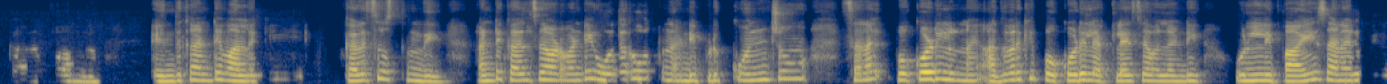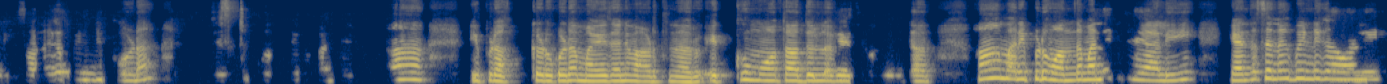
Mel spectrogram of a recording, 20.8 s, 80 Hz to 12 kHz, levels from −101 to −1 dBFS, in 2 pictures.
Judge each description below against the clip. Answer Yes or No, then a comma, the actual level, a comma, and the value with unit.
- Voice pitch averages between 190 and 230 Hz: No, high, 245 Hz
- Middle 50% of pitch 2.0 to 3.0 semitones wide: No, average, 3.8 semitones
